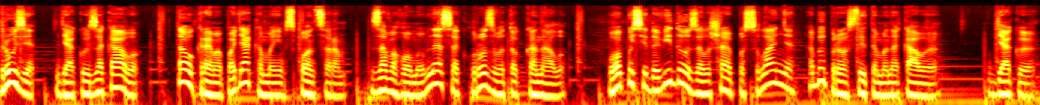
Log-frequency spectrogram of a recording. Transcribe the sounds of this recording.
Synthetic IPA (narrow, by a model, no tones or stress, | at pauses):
d̪ɾuzʲidʲakʊjʊzɐkɑʋʊt̪ɐɔkɾɛmɐpɔdʲakɐmɔjimspɔnsɔɾɐ̰mzɐʋɐɦɔmɪwnɛsɛkuɾɔzʋɪt̪ɔkːɐnɑlˠʊuɔpɪsʲid̪ɔʋʲid̪eɔzɐlˠɪʃɑjʊpɔsɪlˠɑnʲːɐɐbɪpɾɪɦɔst̪ɪt̪ɪmɛnɐkɑʋɔjʊdʲakʊjʊ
